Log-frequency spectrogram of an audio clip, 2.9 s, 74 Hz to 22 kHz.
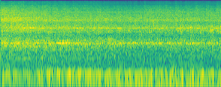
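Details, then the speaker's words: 1979 Jeep CJ-5 running for the first time in 29 years; low, even idle thrum about 220 pulses a minute, no ticking, knocks or misses, with a faint hiss from a vacuum leak; normal idle. "First time in 29 years. Let's try it. We got Let's try it again. Oh, yeah. Yes. No ticking. I don't even hear any ticking."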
